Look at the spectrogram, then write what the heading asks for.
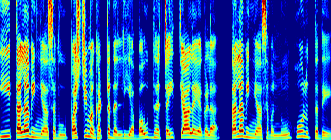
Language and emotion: Kannada, neutral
